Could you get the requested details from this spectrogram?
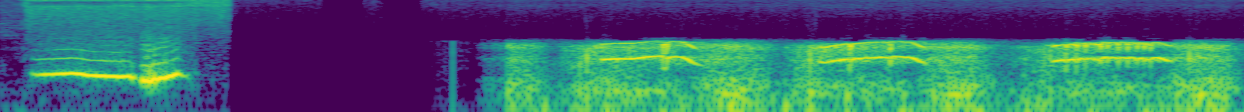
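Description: Musical, high-pitched whistling over breath noise in repeated cycles: wheezes, from airways narrowed by bronchospasm.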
